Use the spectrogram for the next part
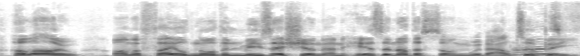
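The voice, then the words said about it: Mock radio presenter voice. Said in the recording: “I love BBC Six music, but my friend Johnny's impression of it is...”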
